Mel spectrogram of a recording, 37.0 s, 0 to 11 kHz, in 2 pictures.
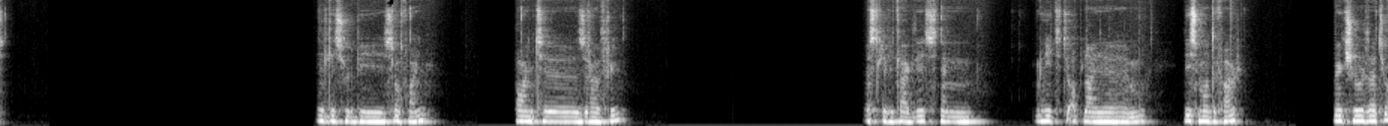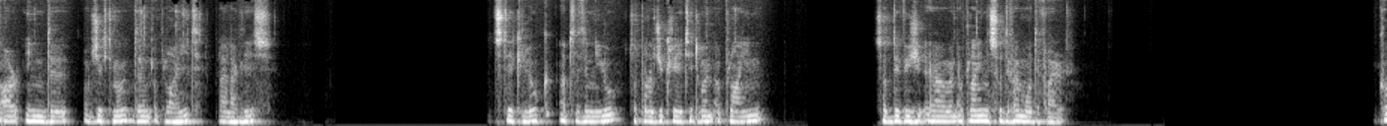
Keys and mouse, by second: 5.2 click, 7.8-11.0 drag, 13.6-14.2 drag, 16.4 Tab, 20.3-21.0 drag, 22.9 Tab, 23.8 click, 24.4 click, 25.4 click, 26.1-28.0 middle drag, 28.0 click, 28.2 middle click, 28.5 click, 28.8-30.0 middle drag, 30.0-32.9 drag, 32.9 middle click, 33.5 click, 34.8 shift+middle click.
